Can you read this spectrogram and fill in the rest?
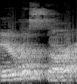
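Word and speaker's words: Ayra Starr: My song of the moment is Rush by Aerostar. I never know how to pronounce her name. Is it? Because there's a Y, right? Yeah, it's like Era, but like it's A-Y.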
